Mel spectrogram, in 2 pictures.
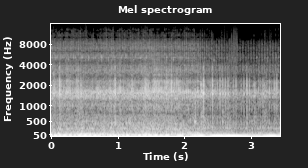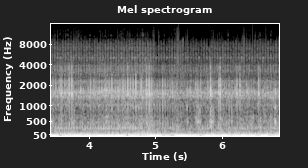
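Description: Vehicle engine running at low speed while driving over a rocky dirt track, heard close up from the bonnet, with a steady low rumble and scattered short knocks and rattles from the wheels and body on the stones.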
